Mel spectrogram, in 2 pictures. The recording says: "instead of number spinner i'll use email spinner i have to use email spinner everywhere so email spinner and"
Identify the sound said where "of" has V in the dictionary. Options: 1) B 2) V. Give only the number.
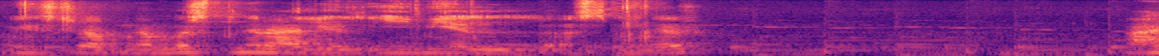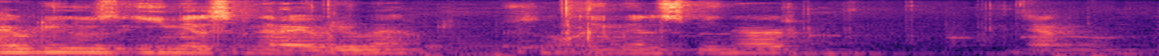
1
